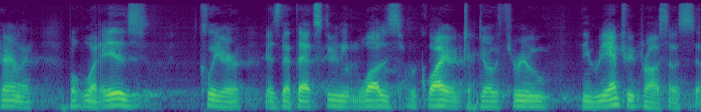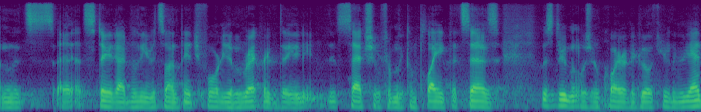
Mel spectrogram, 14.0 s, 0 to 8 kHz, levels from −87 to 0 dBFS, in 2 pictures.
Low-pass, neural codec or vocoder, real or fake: 7.2 kHz; codec, 16 kHz, 1 kbps, FreqCodec, larger model; fake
